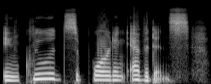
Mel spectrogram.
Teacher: include supporting evidence with strong stress on include port and ev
